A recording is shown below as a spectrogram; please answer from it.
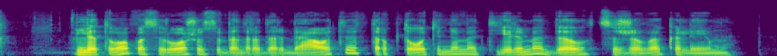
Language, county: Lithuanian, Telšiai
